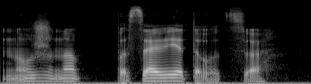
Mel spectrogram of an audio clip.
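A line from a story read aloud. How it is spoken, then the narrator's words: Muffled, hollow. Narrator (Russian): глухо произнес князь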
